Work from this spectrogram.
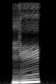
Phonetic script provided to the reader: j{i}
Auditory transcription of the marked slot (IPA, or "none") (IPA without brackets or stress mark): i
